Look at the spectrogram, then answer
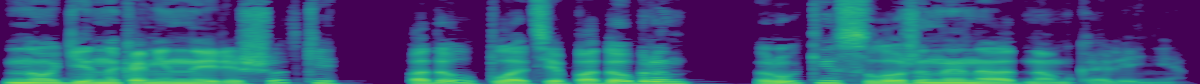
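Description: Expressive male audiobook narrator. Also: fairly low pitch, dry recording, clean studio sound. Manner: measured, expressive storytelling.

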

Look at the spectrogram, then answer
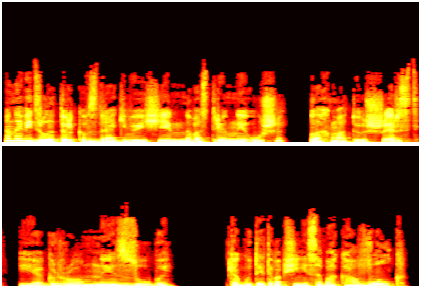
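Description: A woman narrating a children's story in a calm, even storytelling manner. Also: fairly low pitch, normal speed.

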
